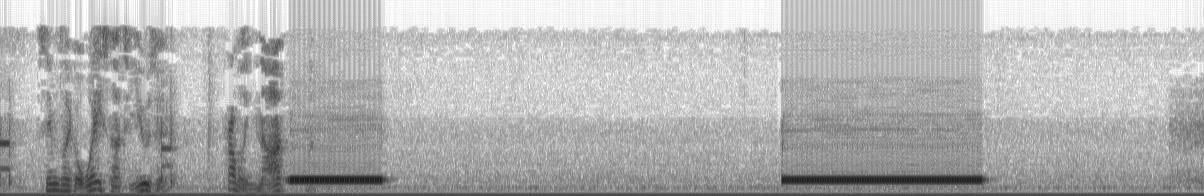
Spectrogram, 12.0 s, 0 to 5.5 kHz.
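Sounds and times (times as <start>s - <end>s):
speech: 0.4s - 3.2s
payphone dial tone: 2.9s - 3.9s, 7.8s - 9.9s.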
